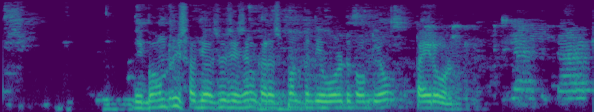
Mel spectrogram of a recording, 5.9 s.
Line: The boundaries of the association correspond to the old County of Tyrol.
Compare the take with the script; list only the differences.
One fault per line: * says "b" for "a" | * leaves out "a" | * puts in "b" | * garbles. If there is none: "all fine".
all fine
